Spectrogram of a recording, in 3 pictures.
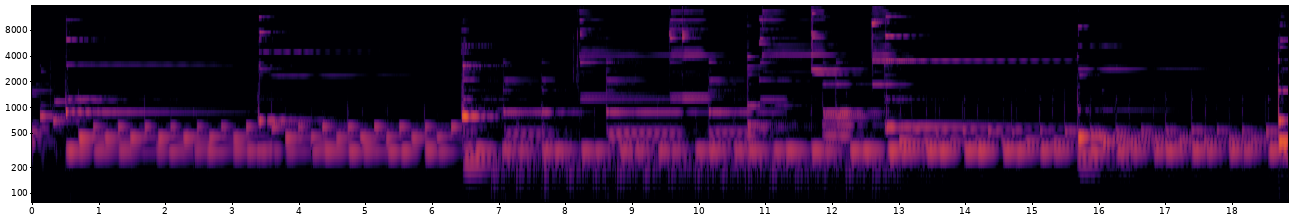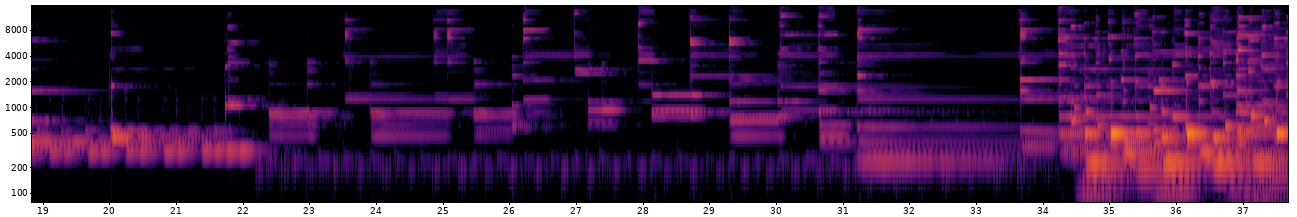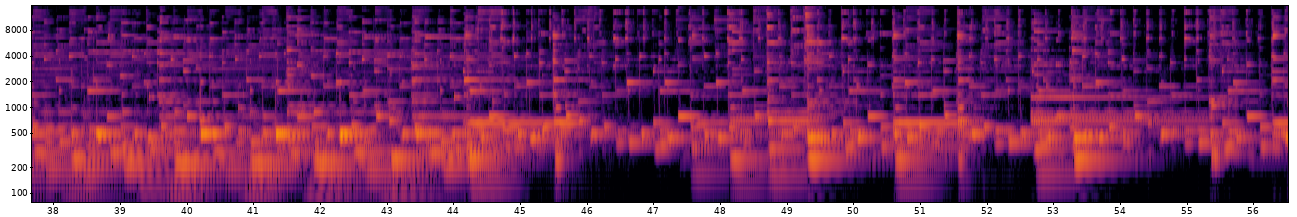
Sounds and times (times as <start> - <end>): Marimba, xylophone: 0.0 - 56.5.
